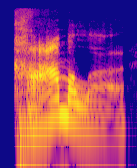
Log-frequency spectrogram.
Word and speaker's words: Kamala: they say they say you're supposed to say Kamala her name's cares no I I just I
